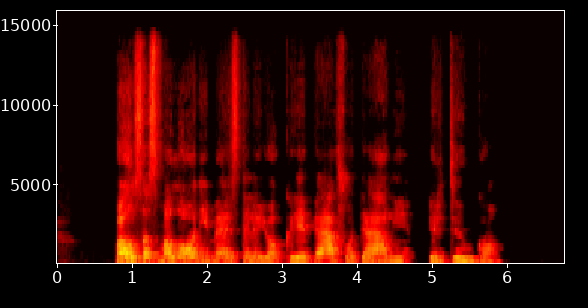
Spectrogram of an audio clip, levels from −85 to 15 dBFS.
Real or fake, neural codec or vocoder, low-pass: fake; autoencoder, 48 kHz, 128 numbers a frame, DAC-VAE, trained on Japanese speech; 14.4 kHz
